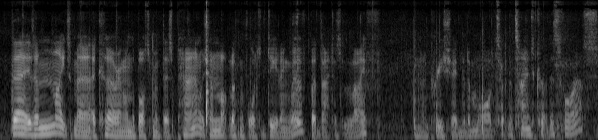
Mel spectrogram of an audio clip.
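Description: A man's medium-pitched voice with a slightly husky edge, a fairly quick pace and lively intonation

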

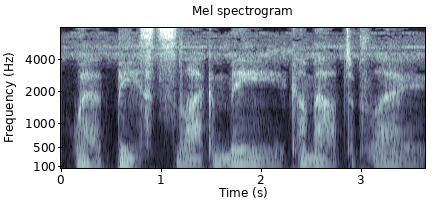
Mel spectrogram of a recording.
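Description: A woman uses a put-on character voice with a menacing tone, her pitch very deep and low. She talks at a very slow pace in a monotone, flat intonation. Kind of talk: ASMR roleplay, close-mic. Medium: audio drama. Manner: menacing, teasing, purring.

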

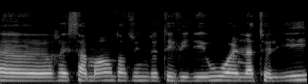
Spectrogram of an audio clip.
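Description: A dark, mellow tone moves at a very slow pace over a quiet background. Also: woman. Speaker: participant. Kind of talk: storytelling. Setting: video call. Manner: hesitant. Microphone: video call.

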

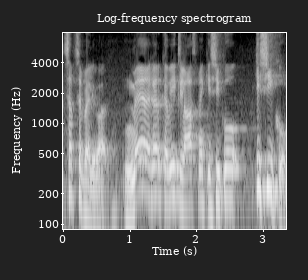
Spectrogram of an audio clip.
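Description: A man is speaking. His pace is moderate. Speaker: accounting lecturer. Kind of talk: lecture. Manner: animated. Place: classroom.

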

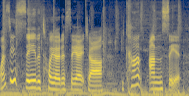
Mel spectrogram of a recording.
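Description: Music plays in the background, and the sound is dry with no echo. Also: woman. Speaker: presenter. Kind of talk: presenter review to camera. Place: open country. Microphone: lapel.

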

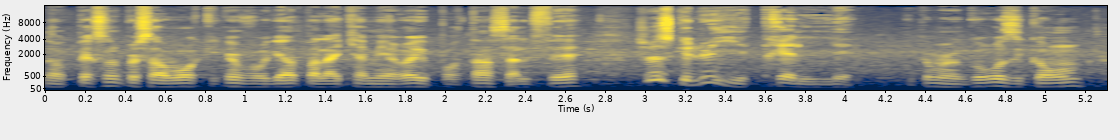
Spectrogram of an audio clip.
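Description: A man speaks very fast with a Quebec accent, the sound dry with no echo and light noise in the background. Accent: Québécois French. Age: 20s. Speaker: vlogger. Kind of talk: casual vlog talk; tech tutorial. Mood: annoyed, sarcastic. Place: shop. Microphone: phone near.

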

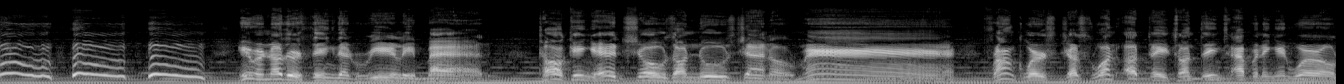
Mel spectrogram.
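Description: Loud music plays in the background while a man puts on a cartoonish character voice at a very slow pace. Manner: halting, grunting broken speech.

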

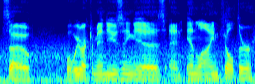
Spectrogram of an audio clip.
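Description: Against noticeable background noise, a man speaks in a monotone, flat intonation. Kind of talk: casual tour walkthrough. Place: street. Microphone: phone near.

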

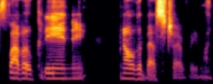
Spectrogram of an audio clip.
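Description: A woman with a very deep, low pitch and vocal fry speaks at a moderate pace, in a dry sound with no echo against a quiet background. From Canada. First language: Ukrainian. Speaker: professor. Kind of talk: lecture. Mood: warm, grateful closing. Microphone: video call.

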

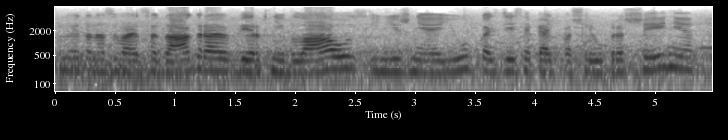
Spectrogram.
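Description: A woman talks fairly slowly in a monotone, flat delivery. The sound is dry with no echo, though noticeable background noise comes through. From Ukraine. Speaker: vlogger. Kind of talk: walking vlog tour. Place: market. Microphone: phone near.

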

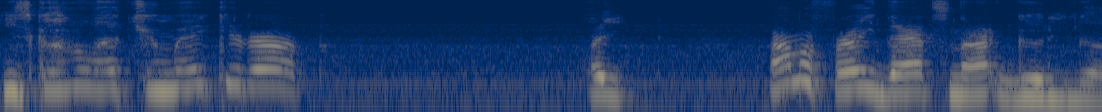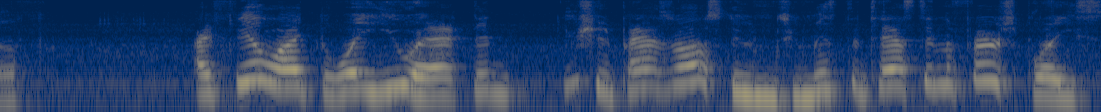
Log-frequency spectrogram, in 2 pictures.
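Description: A female-sounding, put-on character voice speaks at a fairly high pitch and a moderate pace. Long pauses come often. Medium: role play. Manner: nasal, comic.

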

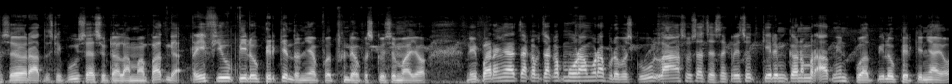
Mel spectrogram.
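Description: A man talks at a very fast pace, his pitch swinging very widely. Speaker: online plant seller. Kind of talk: street-market sales pitch, rattling off plant prices to viewers. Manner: rapid-fire hawker patter, repeating prices and pet phrases; jokey and playful. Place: garden. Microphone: phone near.

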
